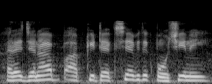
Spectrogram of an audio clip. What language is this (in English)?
Urdu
